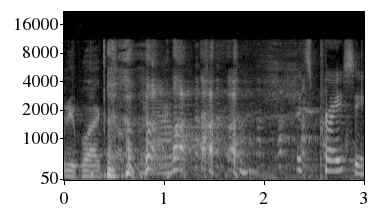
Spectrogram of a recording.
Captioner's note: laughs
